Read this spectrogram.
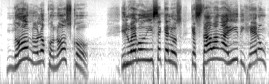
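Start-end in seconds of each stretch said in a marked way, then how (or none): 0.1-1.8 louder, slower, pressed denial; second no, louder and dragged out; insistent denial. Acted. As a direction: push the no harder, slower. Peter's second, more insistent denial.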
